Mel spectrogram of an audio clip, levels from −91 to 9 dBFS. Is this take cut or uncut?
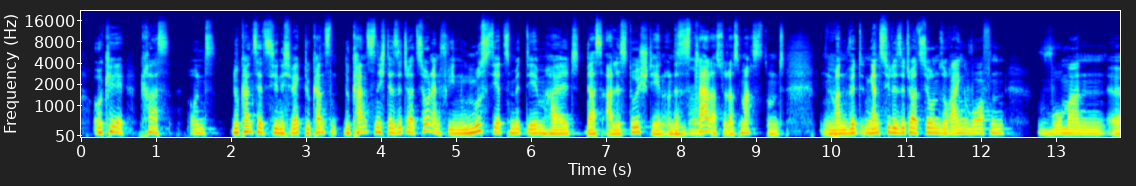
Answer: uncut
